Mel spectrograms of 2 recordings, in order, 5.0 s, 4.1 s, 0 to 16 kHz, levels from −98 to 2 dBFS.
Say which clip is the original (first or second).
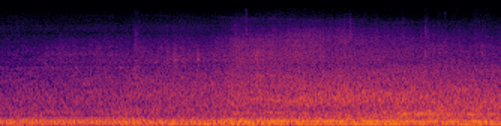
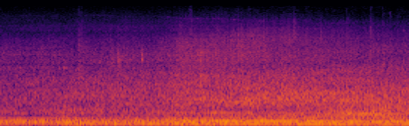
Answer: second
